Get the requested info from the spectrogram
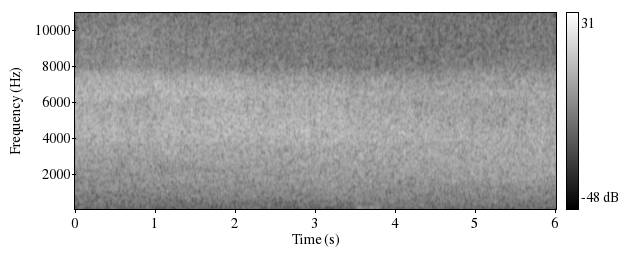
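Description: Nuranang Falls, a 100 m waterfall, heard as a steady, even rushing roar of falling water.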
